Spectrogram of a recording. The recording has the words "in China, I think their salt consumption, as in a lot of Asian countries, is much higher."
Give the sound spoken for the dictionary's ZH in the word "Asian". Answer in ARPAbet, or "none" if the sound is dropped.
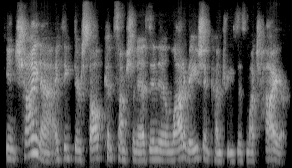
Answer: ZH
